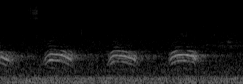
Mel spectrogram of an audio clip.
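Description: A crow cawing four times in a steady run, about half a second apart, each caw rising and then falling in pitch.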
